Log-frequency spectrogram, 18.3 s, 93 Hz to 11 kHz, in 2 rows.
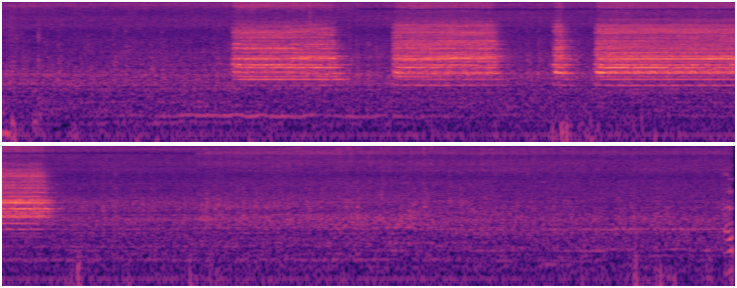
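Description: A long freight train of seven locomotives pulling 28 cars, climbing a grade around a horseshoe bend, sounds its horn in several long blasts with gaps between them, heard from a distance over low rumbling.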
